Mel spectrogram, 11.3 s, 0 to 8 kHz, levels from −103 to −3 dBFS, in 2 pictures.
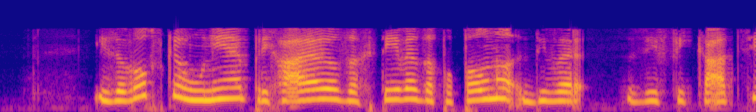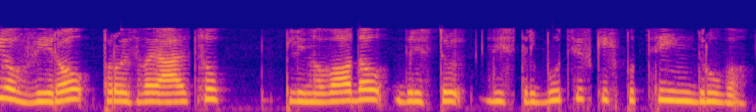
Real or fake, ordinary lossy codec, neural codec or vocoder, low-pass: fake; AAC, 16 kbps; codec, 16 kHz, 16 kbps, FunCodec, trained on Chinese and English, 50 frames a second; 7.2 kHz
